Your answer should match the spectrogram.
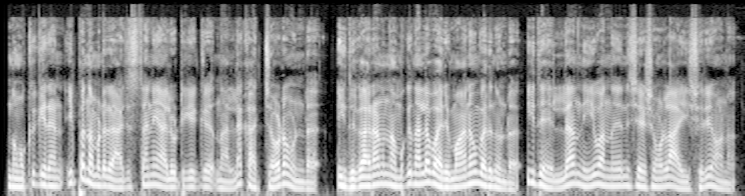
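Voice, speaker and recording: A man's voice: mid-range voice, lively intonation, fairly quick, a little mellow, no room sound, clean studio sound, natural voice. A man playing a kind young street food seller in a cartoon moral story, speaking in an earnest, reassuring way. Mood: earnest, tender.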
